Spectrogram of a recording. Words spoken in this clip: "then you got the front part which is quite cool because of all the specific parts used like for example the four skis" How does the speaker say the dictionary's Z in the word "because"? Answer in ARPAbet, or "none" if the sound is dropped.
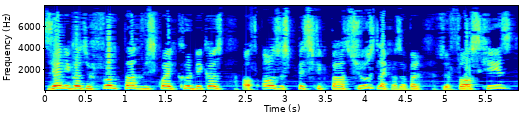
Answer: Z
